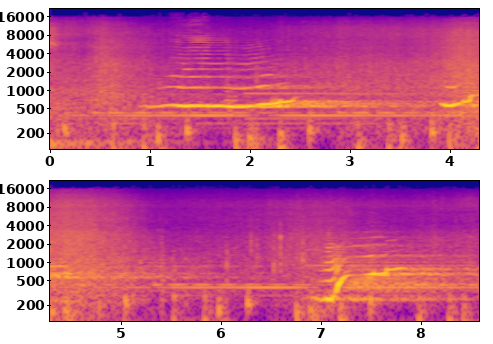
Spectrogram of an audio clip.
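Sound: whale song underwater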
